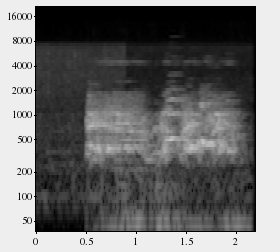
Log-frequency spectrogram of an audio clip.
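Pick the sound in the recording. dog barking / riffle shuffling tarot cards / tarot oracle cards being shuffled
dog barking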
